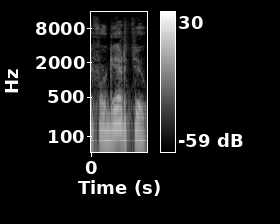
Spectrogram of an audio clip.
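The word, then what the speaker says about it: Fogerty: 22.38, pop-rock portret danas je posvećen Johnu Fogertiju, ili Fogertiju, kako u stvari se izgovara njegovo prezime, i sutra mu je 71.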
